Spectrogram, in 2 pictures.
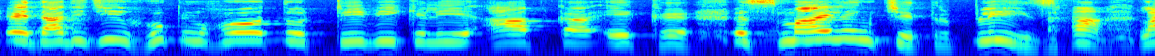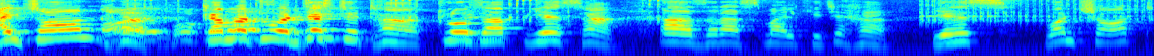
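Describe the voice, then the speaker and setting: High-voiced cameraman, fussy, commanding, excitable, repetitive orders, comic radio drama. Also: measured pace, few pauses. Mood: bossy, excited. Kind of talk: comic radio play acting.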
